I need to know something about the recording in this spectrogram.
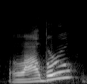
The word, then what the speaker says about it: Loughborough: Yeah, So- somebody already commented So it's Loughborough.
